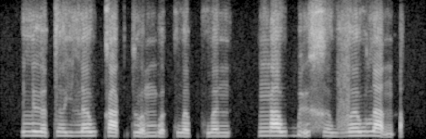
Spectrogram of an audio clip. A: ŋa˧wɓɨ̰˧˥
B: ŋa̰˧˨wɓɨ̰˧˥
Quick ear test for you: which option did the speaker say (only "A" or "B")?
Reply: A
